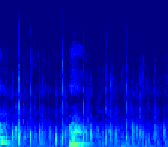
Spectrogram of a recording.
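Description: Audience applauding with steady clapping, and one short call from a voice about a second in.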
